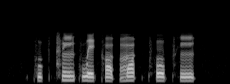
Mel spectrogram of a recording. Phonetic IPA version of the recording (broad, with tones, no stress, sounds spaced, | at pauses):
k u˨ k̚ t͡s ĩ˦ k w e˧ k ɔ̃˨ p̚ m ɔ̃˦ t̚ pʰ o˧ pʰ ĩ˨ k̚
